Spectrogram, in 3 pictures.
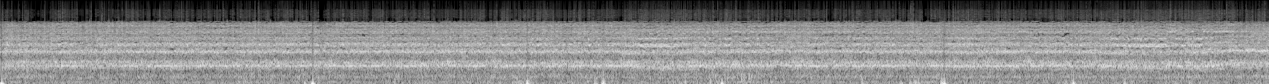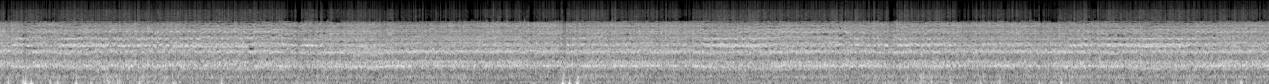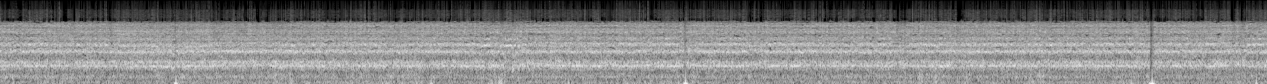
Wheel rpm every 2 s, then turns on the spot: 230, 240, 230, 230, 230, 230, 230, 210, 220, 230, 230, 230, 220, 220, 230, 230, 240, 230, 230.
none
